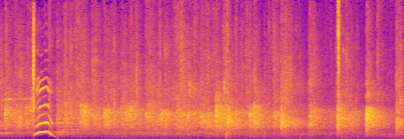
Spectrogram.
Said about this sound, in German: Die Israeliten klatschen für euch. Die freuen sich, dass sie nicht mehr alleine sind.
